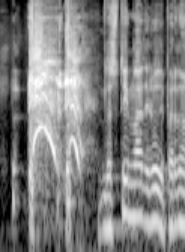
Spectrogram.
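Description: A man clearing his throat twice in quick succession, about half a second in, before his voice starts again.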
